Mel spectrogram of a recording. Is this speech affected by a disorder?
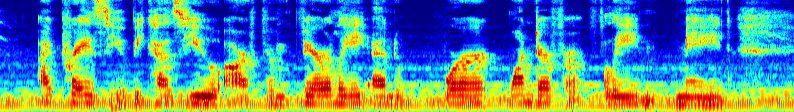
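Yes: aphasia and apraxia; caused by stroke, no physical symptoms, sudden loss of speech one evening, rehabilitation afterward; needed about two hours of planning to record, expects not to speak for a while after; speaking difficult at times, trouble getting words out, can still get message across.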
